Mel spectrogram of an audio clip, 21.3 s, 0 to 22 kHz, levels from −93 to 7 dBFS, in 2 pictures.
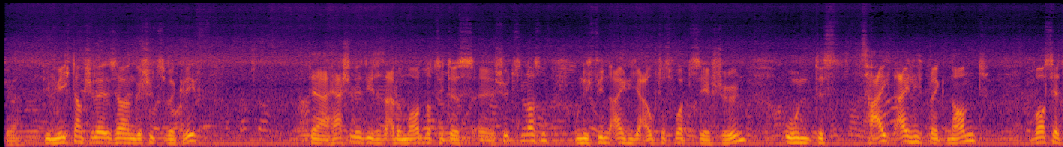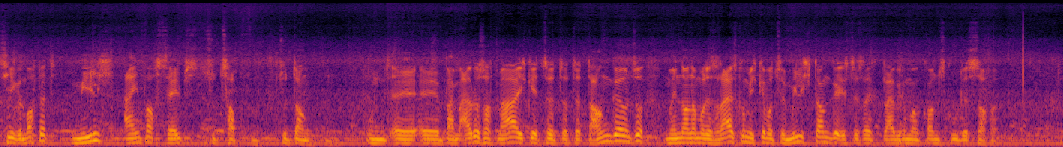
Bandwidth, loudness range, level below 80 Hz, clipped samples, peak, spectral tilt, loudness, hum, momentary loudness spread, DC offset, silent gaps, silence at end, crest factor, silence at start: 20 kHz; 3 LU; -48 dBFS; under 0.1%; -2 dBFS; -7 dB/octave; -20 LUFS; none; 10 LU; under 0.1%; none; 0 s; 16 dB; 0.05 s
